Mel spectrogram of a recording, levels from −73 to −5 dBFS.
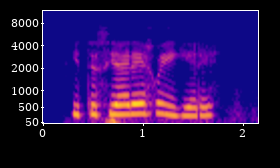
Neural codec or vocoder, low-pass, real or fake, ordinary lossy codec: none; 7.2 kHz; real; none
